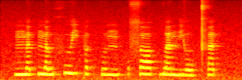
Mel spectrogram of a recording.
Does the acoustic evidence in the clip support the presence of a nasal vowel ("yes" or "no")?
no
